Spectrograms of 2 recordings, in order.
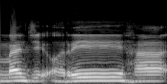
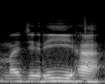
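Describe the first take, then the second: First: The second syllable has an 'eh' vowel. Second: The second syllable has an 'ee' vowel. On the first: The speaker calls it right. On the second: The speaker calls it wrong.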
